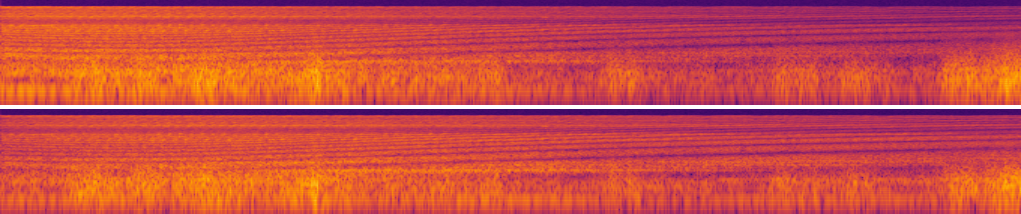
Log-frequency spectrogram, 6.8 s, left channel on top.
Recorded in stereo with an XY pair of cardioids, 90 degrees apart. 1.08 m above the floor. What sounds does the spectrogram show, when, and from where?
0.0 s a drone: 50° left; by 6.8 s 55° right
